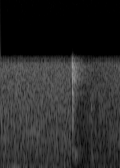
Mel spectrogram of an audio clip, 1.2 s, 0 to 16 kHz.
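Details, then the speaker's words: MFJ-4245MV power supply that sometimes won't power up. There is one sharp click at switch-on, then only a faint hiss and no fan or hum. Per the manual, an internal breaker trips above 45 A and resets after about 30 seconds. The cause of the tripping is unclear. "lights bump nothing now what i'm told is that uh according to the manual wait about 30 seconds it'll uh trip a little breaker in there and start itself back up"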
